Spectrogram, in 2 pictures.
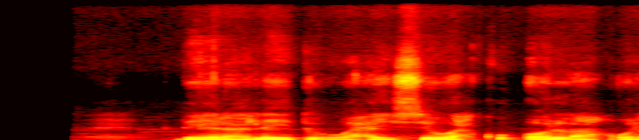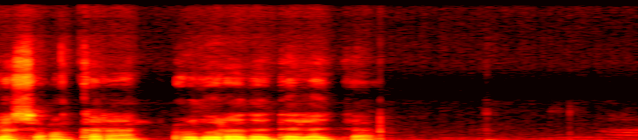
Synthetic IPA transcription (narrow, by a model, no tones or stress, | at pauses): bɛːɾaːlɛjd̪ʊ̰wɑħɑjsɪwɑħkʰʊʔɔːlʔɐhʊlɐsɔʕɔŋkʰɐɾaːnʕʊðʊɾɐðɐd̪ɐlɐɡɐ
